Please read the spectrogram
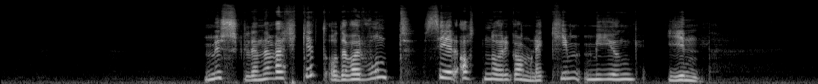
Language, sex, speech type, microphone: Norwegian, female, read, Shure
